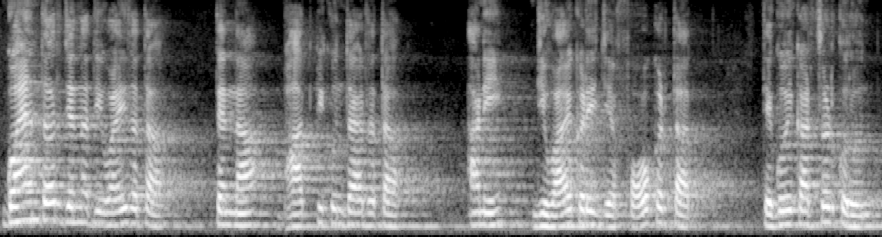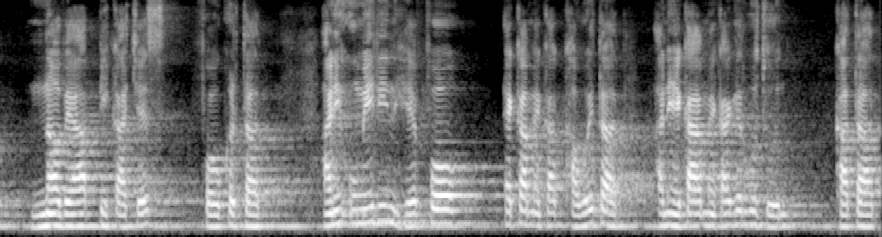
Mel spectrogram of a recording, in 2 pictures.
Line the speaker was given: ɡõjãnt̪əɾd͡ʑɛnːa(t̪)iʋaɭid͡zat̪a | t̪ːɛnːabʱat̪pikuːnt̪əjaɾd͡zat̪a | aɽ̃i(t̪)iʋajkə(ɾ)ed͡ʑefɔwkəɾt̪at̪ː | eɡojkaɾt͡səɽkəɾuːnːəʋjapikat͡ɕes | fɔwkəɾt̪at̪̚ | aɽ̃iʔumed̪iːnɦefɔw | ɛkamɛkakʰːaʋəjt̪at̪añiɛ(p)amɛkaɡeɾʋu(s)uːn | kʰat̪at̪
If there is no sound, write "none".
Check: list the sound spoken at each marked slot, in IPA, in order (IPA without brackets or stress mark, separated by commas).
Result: d̪, d̪, ɽ, k, t͡s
